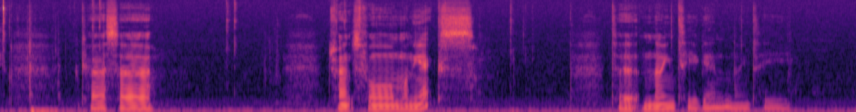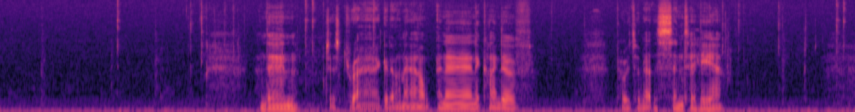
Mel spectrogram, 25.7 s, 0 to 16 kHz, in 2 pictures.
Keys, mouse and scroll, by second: 1.3 click, 3.4 click, 5.0 click, 6.5 click, 7.7-14.6 drag, 15.6-16.2 middle drag, 17.4 click, 18.4-22.8 drag, 23.3 shift+middle click, 23.8 middle click, 25.3 click.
